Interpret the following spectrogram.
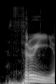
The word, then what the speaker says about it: three: three three different Services sorry for my pronunciation of the number three because I pronounce it like like the tree like the nature tree but is three okay it's difficult for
